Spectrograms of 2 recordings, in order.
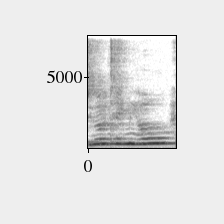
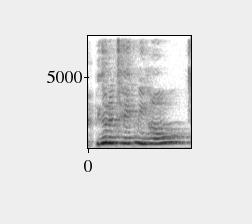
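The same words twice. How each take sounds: First: High hopeful echo. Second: High louder echo. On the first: Retold her reply, high. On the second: Retold his echo, higher, louder. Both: Retold or imitated.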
